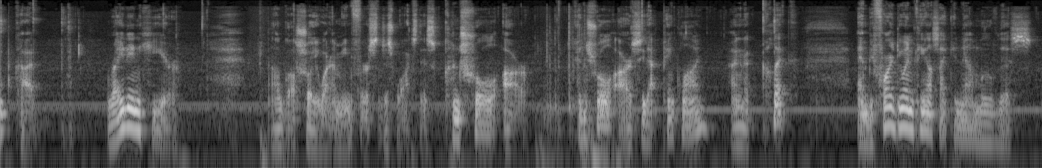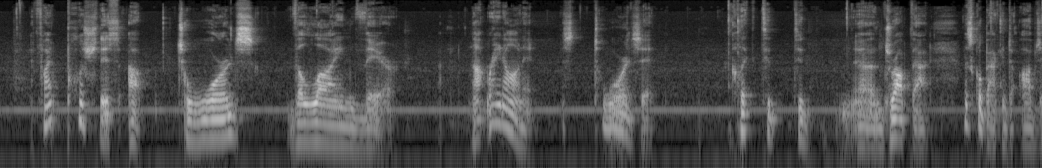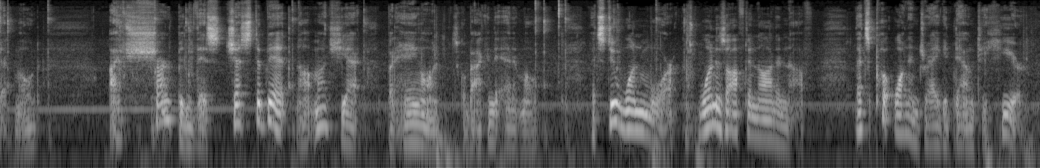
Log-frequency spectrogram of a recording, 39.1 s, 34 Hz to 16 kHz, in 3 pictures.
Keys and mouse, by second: 3.1-7.2 middle drag, 7.2 ctrl+r, 25.4-27.0 drag, 26.6 middle drag, 26.8-28.1 middle drag, 27.0 drag, 29.8-31.4 middle drag, 31.4 Tab.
